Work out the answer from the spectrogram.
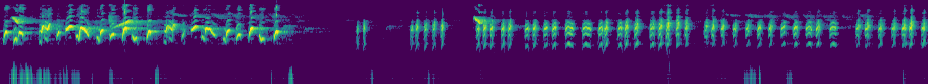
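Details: Decoy Red-whiskered bulbul with its call, double and 'rik' sounds: an opening run of quick descending whistled notes, a pause, then a long train of rapid, dry, buzzy chatter notes repeated in uneven bursts.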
